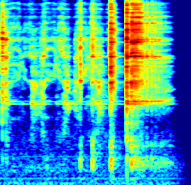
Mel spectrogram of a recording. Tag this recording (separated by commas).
dishes, pots and pans, Domestic sounds, silverware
